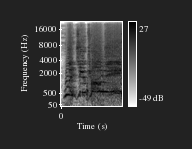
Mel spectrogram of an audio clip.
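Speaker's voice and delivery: high, loud, slow indignant yell; outraged shout. Retold or imitated. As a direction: bellow it back in disbelief. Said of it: "And you're like".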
